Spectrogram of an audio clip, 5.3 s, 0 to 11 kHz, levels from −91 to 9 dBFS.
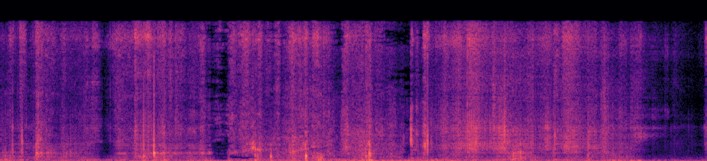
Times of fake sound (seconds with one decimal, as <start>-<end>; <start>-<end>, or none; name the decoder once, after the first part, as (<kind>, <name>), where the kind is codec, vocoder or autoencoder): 0.0-1.5 (codec, SNAC); 3.2-5.3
